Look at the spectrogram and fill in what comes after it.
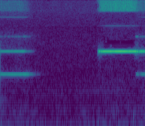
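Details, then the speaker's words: Steady high electronic beeps with short pauses in a quiet room: an enteral feeding pump alarm going off after the pump was left on the counter, not turned off, and everyone had left the room. "they left Luke's feed pump on the counter and didn't turn it off"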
